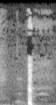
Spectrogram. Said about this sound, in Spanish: está respirando, está hueliendo, está hueliendo el micrófono.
